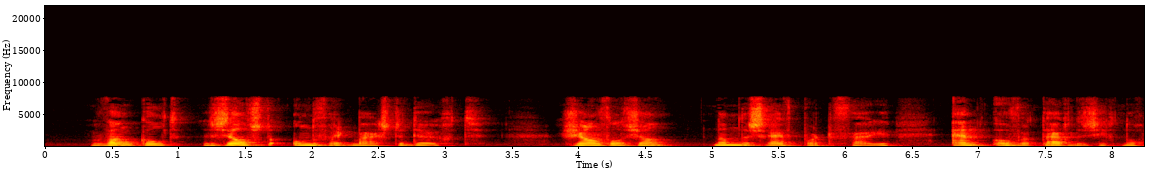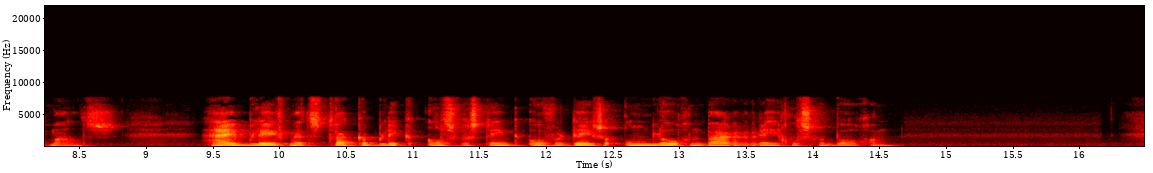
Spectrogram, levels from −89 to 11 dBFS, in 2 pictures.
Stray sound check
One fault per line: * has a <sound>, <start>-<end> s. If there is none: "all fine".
all fine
